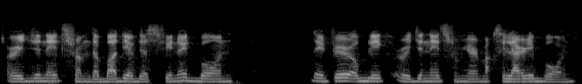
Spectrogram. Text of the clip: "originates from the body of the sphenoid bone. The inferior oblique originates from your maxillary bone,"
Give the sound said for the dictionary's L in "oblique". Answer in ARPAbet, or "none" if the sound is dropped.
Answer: L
